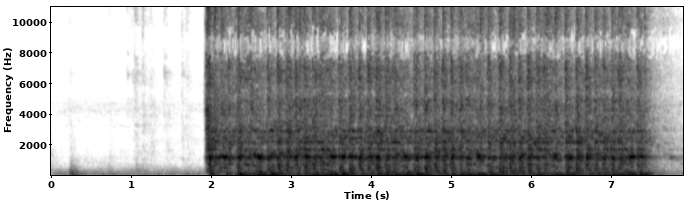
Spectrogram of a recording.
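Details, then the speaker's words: LS-swap engine (36,000-mile all-aluminum) in a car with a 41-year-old wiring harness; starter spins it at a steady fast rhythm for about five seconds without firing, battery running out of voltage; crank sensor suspected, not confirmed. "Charge it, maybe? Crank sensor might be bad. Could be."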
